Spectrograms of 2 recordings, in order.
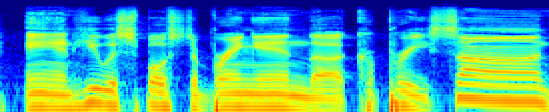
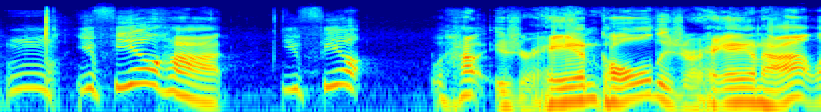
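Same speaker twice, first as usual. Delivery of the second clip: mock fussy fever-checker; 7 semitones higher, 4 dB louder than usual. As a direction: play the fussy hand-on-forehead checker, pitched way up. Mocking people checking for fever.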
